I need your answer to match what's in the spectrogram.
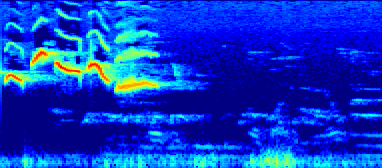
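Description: Pied bushchat giving a quick, sweet whistled phrase of four or five bright notes that rise and then slide down, ending in a drawn-out note; faint low murmur follows.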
